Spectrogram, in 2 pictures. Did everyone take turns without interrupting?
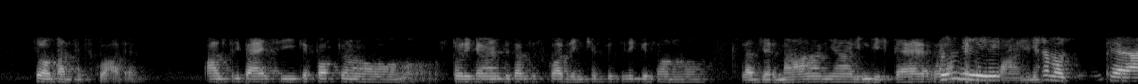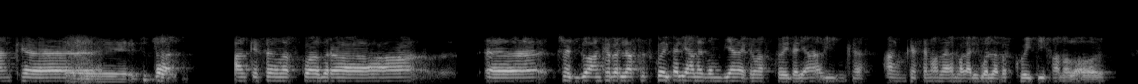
No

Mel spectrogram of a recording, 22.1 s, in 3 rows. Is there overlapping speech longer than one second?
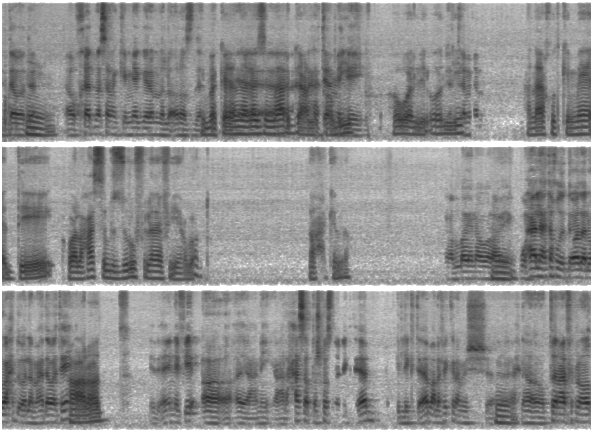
Yes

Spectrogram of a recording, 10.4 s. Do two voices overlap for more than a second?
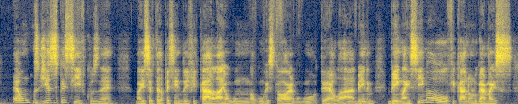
No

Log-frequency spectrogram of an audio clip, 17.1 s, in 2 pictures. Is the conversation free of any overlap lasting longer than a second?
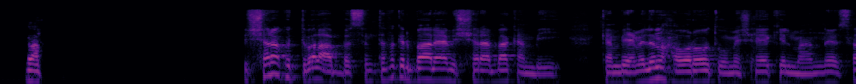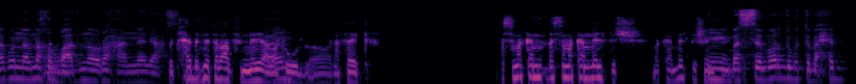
Yes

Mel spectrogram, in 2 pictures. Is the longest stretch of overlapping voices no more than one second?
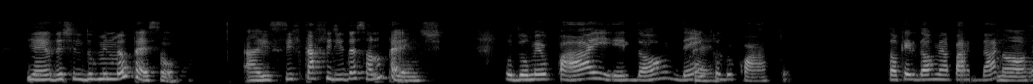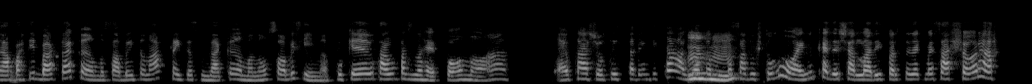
Yes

